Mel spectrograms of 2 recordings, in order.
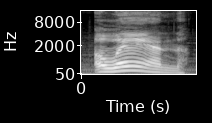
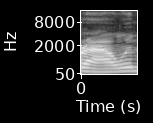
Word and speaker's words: Alan: uh mispronounced his middle name it was actually pronounced chester alain arthur no it's not chester allen it's not chester alan it's chester alain alain so that is the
